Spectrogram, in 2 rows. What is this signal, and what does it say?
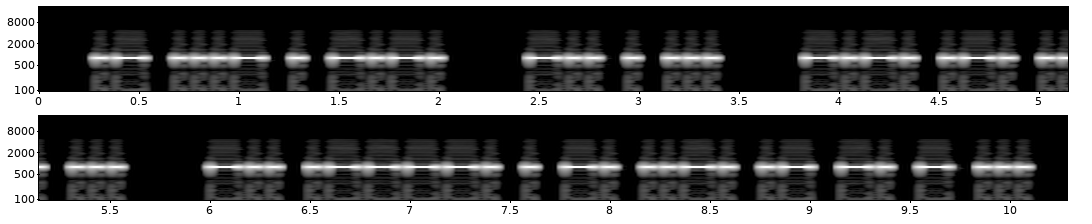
Morse code, heard as a keyed tone, about 25 wpm, 800 Hz. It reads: AVEC DES CRIS D'ENFANTS
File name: cours-868-teste-clair-vitesse-23mpm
